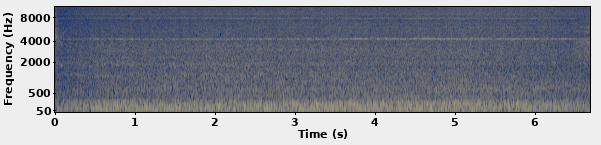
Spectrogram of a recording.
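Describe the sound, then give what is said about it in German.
A modern nut harvesting machine of the Nussgesellschaft Wartau, working like a giant vacuum cleaner with rotating rotors and a blowpipe lifting nuts from the ground, runs with a steady, heavy low-pitched roar and rumble, loud and unbroken, with faint high whining tones above; no one speaks. “Diese Gesellschaft hat eine moderne Erntemaschine. Das ist ein wie ein riesiger Staubsauger.”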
